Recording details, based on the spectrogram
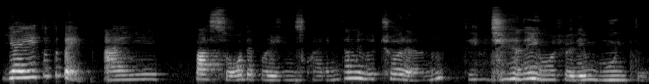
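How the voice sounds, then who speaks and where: A woman's voice: on the high side, normal speed, mellow, recorded from a distance. Young Brazilian woman telling her story in an echoey room. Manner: candid, repetitive storytelling. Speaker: vlogger. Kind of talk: personal confessional vlog.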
